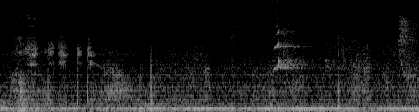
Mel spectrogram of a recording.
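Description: Near silence: room tone with a steady low hum and a few faint ticks.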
